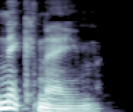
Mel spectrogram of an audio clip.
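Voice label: "nickname", British English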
